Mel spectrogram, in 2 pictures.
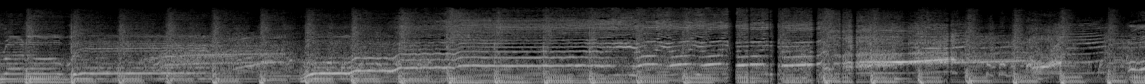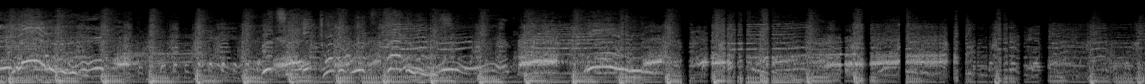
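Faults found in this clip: Repeated packet loss (robotic sound), 7.27–8.57 s, 18.26–19.18 s, 19.86–21.94 s: network jitter/loss hitting the decoder roughly every 150–175 ms, concealment filling about a quarter of each stretch. Choppy sound, gaps up to 82 ms.

Short concealed packet loss, 9.03–9.10 s, 9.48–9.52 s, 17.68–17.72 s: 20–40 ms holes patched by extrapolating the preceding sound. Heard as brief smears or wobbles.

Burst of packet loss, 17.80–17.88 s: roughly 60 ms of consecutive late or lost packets, concealed then faded. Held buzz or fading hiss, then sound resumes with that stretch missing.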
